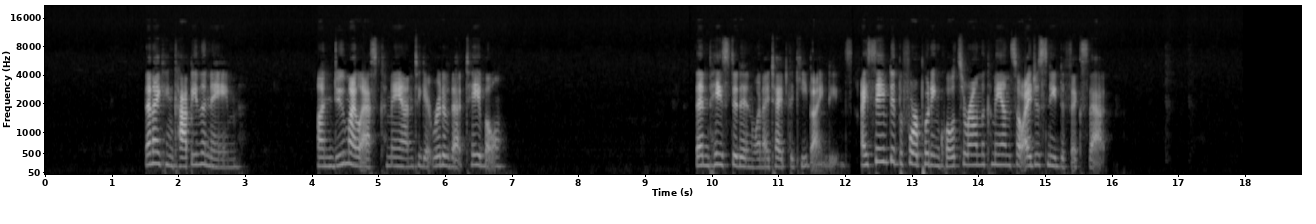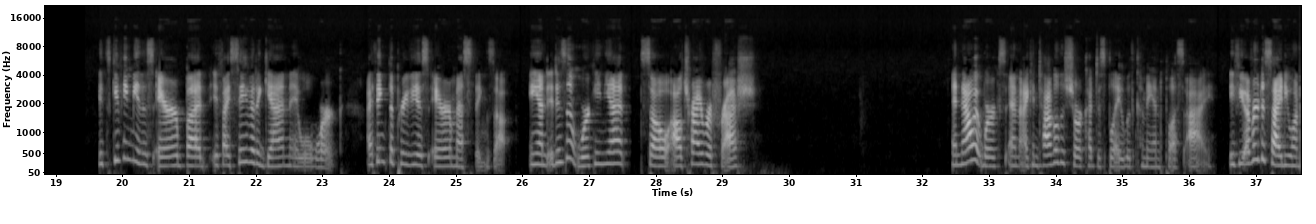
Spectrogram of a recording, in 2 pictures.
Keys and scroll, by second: 1.4 super+c, 3.8 super+z, 5.4 shift+super+Return, 10.4 super+v, 11.7 super+s, 17.6 super+s, 21.8 super+s, 27.2 super+i, 27.9 super+i, 29.4 super+r, 33.2 super+i, 34.1 super+i.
